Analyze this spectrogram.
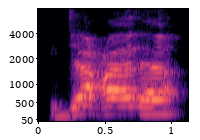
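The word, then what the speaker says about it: جعل: এরপরের শব্দটা দেখেন, জিম ফাতহা যা, যা, যা, আইন ফাতহা আ, যা, যা, যা, লাম ফাতহা লা, জাআলা, জাআলা।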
